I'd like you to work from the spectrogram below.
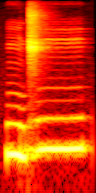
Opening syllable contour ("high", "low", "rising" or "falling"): low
